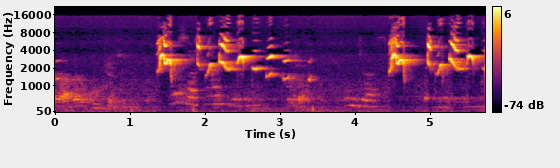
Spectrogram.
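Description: A cockatiel sings a run of bright, sliding whistles in short repeated phrases.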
